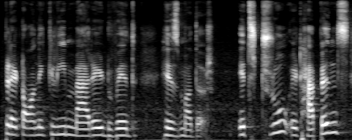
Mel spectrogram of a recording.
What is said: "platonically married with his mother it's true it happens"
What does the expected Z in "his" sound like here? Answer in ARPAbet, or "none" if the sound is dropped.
Z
